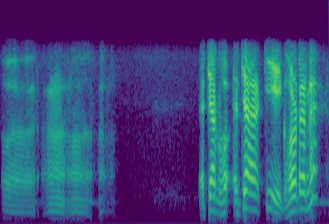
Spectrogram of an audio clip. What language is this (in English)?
Assamese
